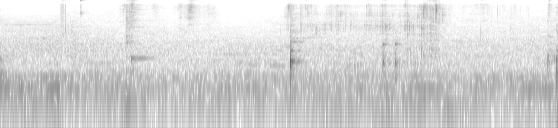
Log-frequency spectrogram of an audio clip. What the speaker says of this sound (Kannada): ಈಗ ಇದನ್ನೆಲ್ಲ ಸ್ವಲ್ಪನೇ ನೀರು ಹಾಕಿ ಬೋಂಡ ಅದಕ್ಕೆ ಕಲಿಸ್ಕೊಳ್ಬೇಕು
